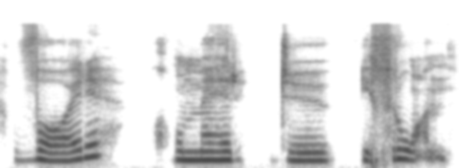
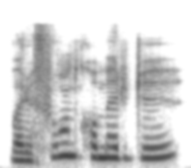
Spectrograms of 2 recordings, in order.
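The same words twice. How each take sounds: First: Var kommer du ifrån said slowly, whispered and drawn out; slow clear model question. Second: Said in the usual way. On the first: Shown as a demonstration. Teacher slowly modelling Var kommer du ifrån for learners. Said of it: "you might as well use the following structure". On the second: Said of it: "But the meaning is exactly the same".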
